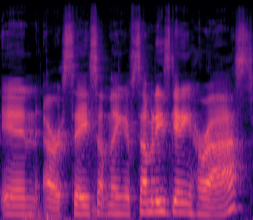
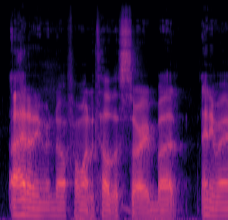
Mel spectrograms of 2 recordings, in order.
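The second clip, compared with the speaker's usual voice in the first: quiet; 7 semitones lower, 10 dB quieter, faster than usual. Real, not acted. Reluctant, trailing off.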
